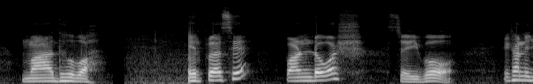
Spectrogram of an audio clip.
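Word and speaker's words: মাধবঃ: আমরা আগেই জেনেছি যে শব্দের শেষে যদি কোন বিসর্গ থাকে তার জন্য অর্ধেক হ এর মত একটা সাউন্ড আসে। তাই এখানে হবে মাধবাহ।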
